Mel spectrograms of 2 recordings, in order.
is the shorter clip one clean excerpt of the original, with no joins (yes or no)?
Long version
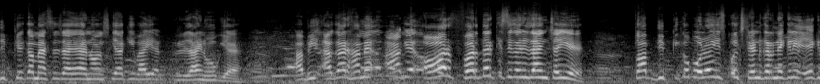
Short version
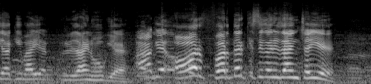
no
